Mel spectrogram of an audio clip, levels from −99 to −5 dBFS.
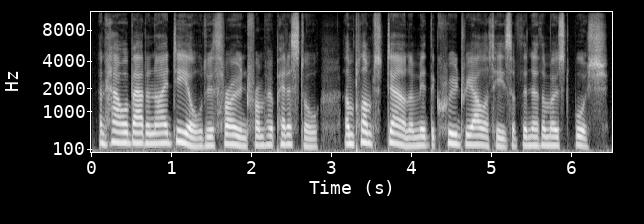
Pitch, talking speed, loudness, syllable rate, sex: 175 Hz, 185 wpm, -16 LUFS, 5.5 syllables/s, female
